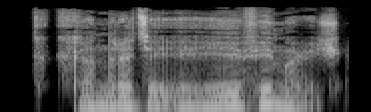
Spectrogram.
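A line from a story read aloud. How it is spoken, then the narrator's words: Resigned, doomed voice. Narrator (Russian): обреченным голосом поинтересовался директор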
